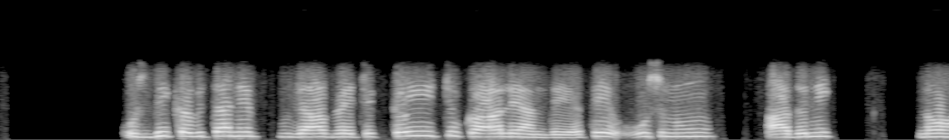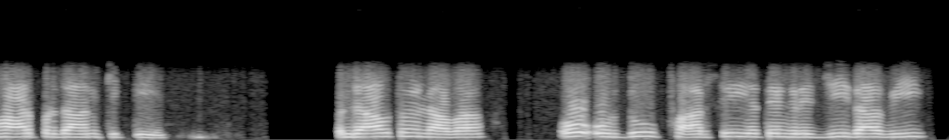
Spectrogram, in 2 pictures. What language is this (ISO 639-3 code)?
pan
